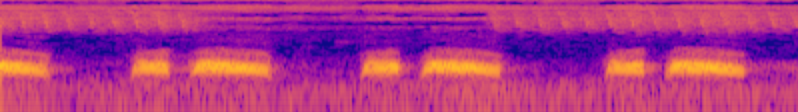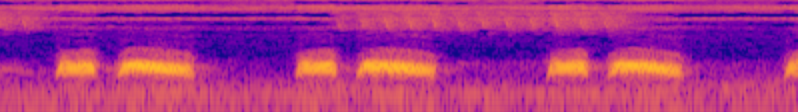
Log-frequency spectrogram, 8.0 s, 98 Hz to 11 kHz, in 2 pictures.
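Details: Spotted dove cooing at a bird trap set with bare bait in Malaysia, 11 August 2020: steady mellow phrases, each a short hoot then a longer, fuller coo, repeated about every 1.3 seconds, with intermittent faint high-pitched buzzing in the background.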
